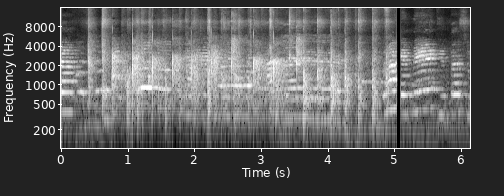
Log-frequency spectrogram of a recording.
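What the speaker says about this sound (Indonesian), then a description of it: "Berikan tepuk tangan untuk kelompok 3." Classmates in a religious education classroom clap for a student group, a lively burst of hand claps mixed with children's voices and chatter, ending with talk.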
